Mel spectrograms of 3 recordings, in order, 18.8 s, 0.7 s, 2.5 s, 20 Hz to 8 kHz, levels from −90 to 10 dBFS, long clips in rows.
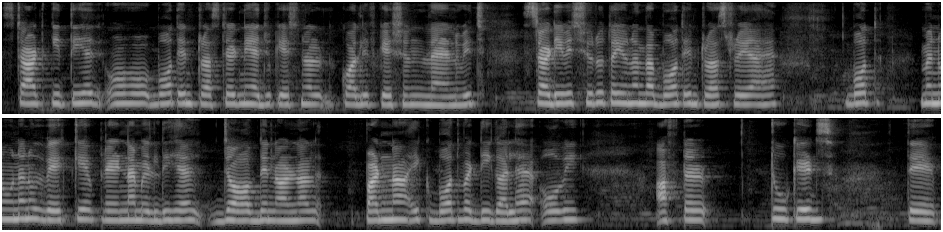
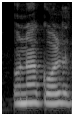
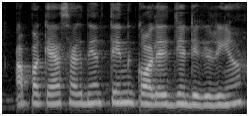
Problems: constant background noise, continuous background conversations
